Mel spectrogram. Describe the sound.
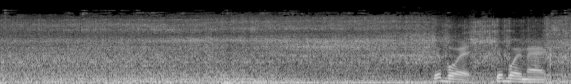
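Steady engine and road noise from a car on the road fills the whole stretch with a low rumble, and a man's voice speaks briefly near the end.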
